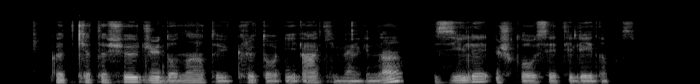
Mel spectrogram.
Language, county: Lithuanian, Tauragė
